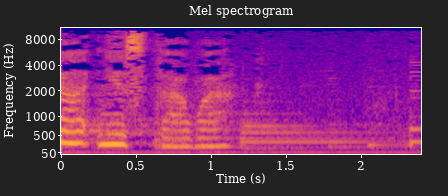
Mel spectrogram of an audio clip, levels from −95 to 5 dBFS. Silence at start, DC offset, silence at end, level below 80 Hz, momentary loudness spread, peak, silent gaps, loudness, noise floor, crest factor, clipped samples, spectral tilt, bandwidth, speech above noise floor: 0 s; under 0.1%; 0 s; -48 dBFS; 24 LU; -4 dBFS; none; -18 LUFS; -39 dBFS; 16 dB; under 0.1%; -2.5 dB/octave; 10.5 kHz; 19 dB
